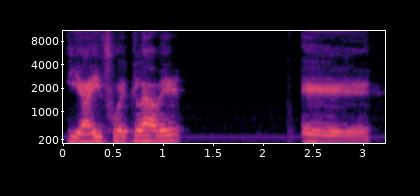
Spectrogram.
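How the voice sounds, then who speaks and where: With a mid-range, fairly bright voice, this Castilian-accented man from Spain speaks extremely slowly. He's a comic book author telling anecdotes from his career as an interview guest, drifting along conversationally.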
